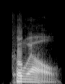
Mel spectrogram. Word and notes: coele: American English

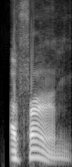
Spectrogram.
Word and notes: affirm: American English

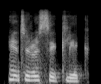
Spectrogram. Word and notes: heterocyclic: Indian

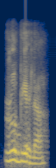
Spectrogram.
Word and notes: rubeola: Indian

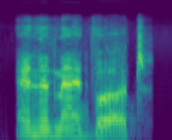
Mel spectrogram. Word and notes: animadvert: Indian

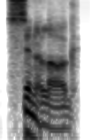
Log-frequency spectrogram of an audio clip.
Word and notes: sinologue: British English

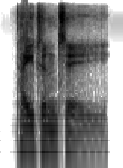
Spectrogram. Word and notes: patentee: British English

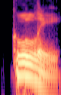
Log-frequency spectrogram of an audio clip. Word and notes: goolie: American English

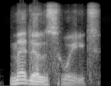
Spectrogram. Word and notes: meadowsweet: British English

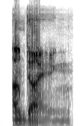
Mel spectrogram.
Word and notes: undying: British English

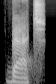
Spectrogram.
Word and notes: batch: Indian

